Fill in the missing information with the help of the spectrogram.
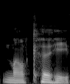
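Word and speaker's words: Mulcahy: and but also you know the director russell malcolm that's how you pronounce his name this was his second feature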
